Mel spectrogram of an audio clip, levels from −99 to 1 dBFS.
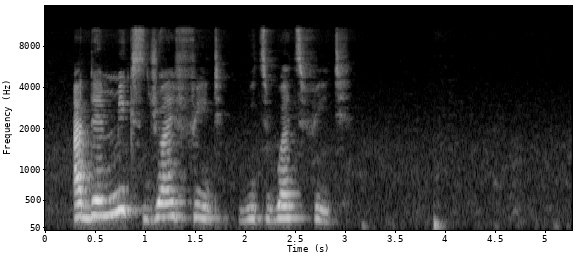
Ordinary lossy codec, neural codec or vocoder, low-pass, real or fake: none; none; 10.8 kHz; real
